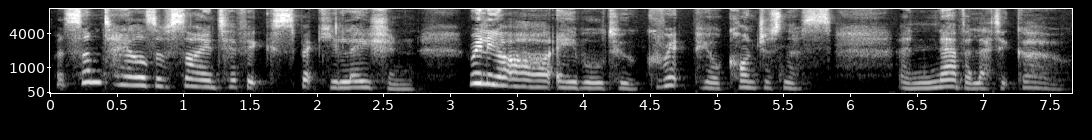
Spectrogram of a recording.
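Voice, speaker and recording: Slow, arch theatrical radio hostess. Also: female voice, on the high side, breathy edge. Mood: gossipy, amused. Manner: arch, teasing, drawn-out delivery. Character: playful, flirtatious, theatrical 1930s radio show hostess with macabre wit. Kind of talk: theatrical scripted radio presenting. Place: live on a festival stage.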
